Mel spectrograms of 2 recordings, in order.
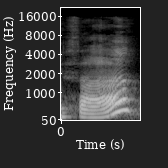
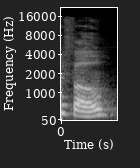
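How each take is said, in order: First: "pho" rising at the end like a question; slow "pho" going up at the end. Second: "pho" said with a falling tone; pho one way. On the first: Teaching the Vietnamese way, "pho" slow and rising. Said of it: "say it like a question, where you go up at the end". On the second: Explaining Vietnamese food, "pho" with a falling end. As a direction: say "pho" flat then dropping at the end. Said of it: "some people say pho". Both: Shown as a demonstration.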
